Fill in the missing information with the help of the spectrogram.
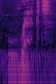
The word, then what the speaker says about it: RECD: I mean, this is what Noam Chomsky mockingly calls really existing capitalist democracy, acronymized, the acronym being RECD, pronounced as wrecked.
